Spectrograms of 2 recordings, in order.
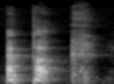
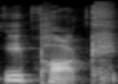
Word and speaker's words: epoch: step closer to the epoch index or maybe the epoch index i've heard it pronounced both ways epoch um pronounce it as you will it's we don't have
